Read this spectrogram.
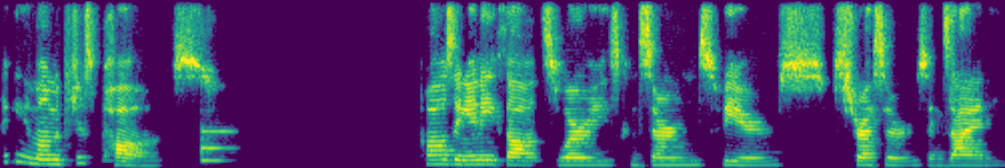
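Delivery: unhurried, soothing and evenly paced; guided meditation. Acted. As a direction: guide them gently into stillness, phrase by phrase.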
